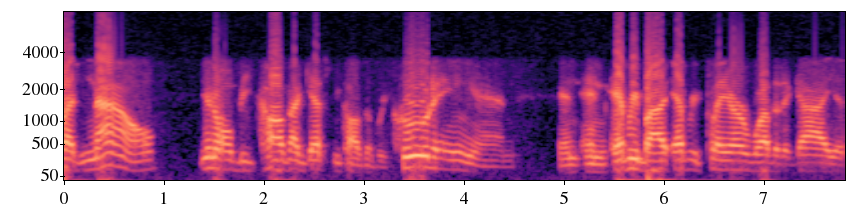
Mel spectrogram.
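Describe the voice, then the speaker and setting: A man speaks in a normal speaking voice at a medium pitch with ordinary pitch variation. The sound is dry and close, with no echo. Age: 60s. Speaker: former college basketball assistant coach. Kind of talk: sports talk radio interview.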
